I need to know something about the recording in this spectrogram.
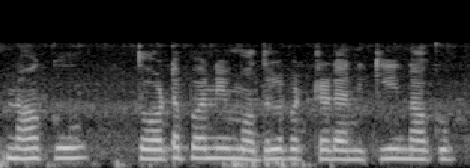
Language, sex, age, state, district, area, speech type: Telugu, female, 30-45, Andhra Pradesh, Vizianagaram, rural, spontaneous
